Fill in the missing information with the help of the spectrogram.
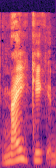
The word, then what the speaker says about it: Nike: Que esto es un spoiler de que la próxima temporada de Apple, de la serie, vamos a tener a Nike como marca, Nike, ¿no? Como sería la pronunciación correcta, dentro del AFC Richmond.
